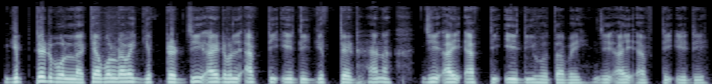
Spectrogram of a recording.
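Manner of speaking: normal talking voice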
